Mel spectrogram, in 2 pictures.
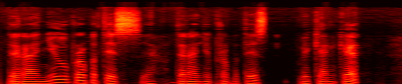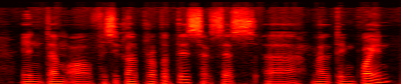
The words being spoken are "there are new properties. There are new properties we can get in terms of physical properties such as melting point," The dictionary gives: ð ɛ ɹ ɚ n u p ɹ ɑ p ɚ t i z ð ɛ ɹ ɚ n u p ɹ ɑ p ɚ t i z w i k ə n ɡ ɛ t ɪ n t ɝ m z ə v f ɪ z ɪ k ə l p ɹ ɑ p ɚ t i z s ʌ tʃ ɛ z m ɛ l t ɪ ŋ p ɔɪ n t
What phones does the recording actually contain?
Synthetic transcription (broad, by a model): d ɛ ɹ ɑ n u p ɹ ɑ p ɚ t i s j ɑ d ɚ n u p ɹ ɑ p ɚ t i s w i k ə n ɡ ɛ t ɪ n t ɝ m ə f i s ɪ k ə l p ɹ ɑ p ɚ t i s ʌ s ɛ s m ɛ l t ɪ ŋ p ɔɪ n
